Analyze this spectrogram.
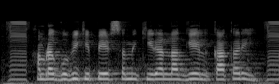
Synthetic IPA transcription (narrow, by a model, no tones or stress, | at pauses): həmɾaɡobʱikepeɽsəmːekiɾələɡelkakəɾi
